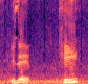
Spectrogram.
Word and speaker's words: Quay: That's how they pronounce it. Is it? Key? Not quail. Kala ko quay.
